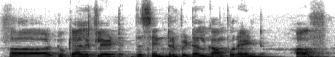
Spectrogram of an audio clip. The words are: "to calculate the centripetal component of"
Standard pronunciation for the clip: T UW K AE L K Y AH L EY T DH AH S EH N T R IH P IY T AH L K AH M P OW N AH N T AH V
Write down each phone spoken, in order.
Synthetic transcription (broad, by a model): T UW K AE L K Y AH L EY T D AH S EH N T R IH P IY T AH L K AH M P OW N AH N T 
